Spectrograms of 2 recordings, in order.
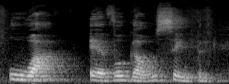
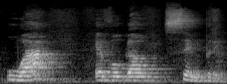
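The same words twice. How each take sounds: The two takes are said the same way.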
